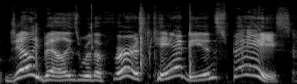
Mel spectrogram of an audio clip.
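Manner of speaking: very high chipper host; high kids-show tour guide; cheery tour guide. Pretend. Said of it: "He's like".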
